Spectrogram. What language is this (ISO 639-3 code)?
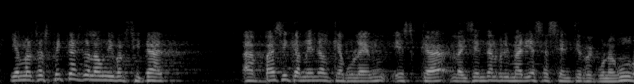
cat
